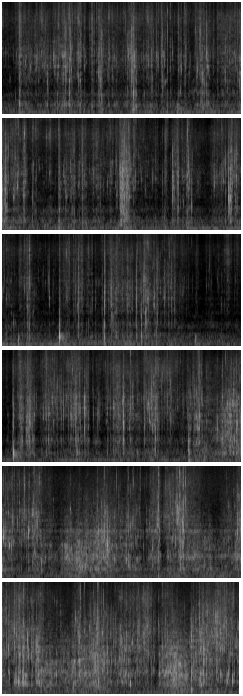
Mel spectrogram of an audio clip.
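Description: Wet red dirt crumbled by hand into a basin of water: small crackles and ticks of breaking clay and plops of pieces dropping in. In the second half, hands squish and slosh the dissolving dirt into thick mud, a denser sloshing.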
